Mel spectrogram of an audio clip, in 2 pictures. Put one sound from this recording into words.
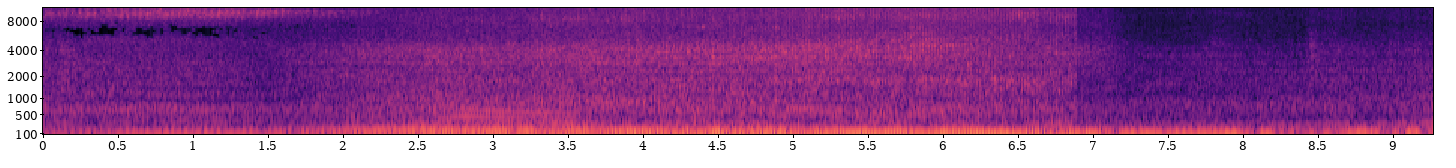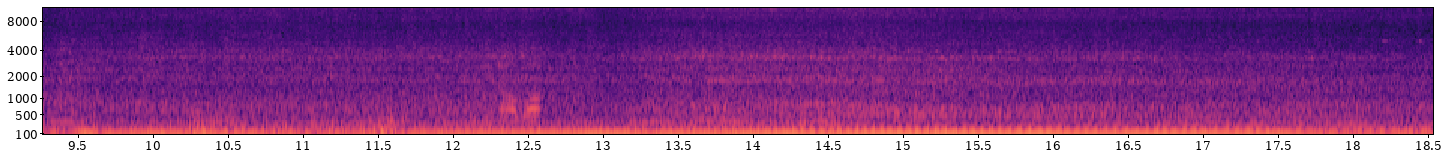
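Heavy truck engines rumble loudly as trucks drive past close by.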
